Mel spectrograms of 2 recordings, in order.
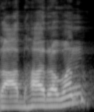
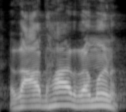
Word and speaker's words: राधा रमण: मगन मन श्यामा और राधा रवन सकल सुख धामा राधा रवन राधा रवन सकल सुख दमा और शुद्ध शब्द है अगरम उच्चारण करते हैं राधा रमण राधा रमण और राधा रमण राधा रमन ना को हटाकर ना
